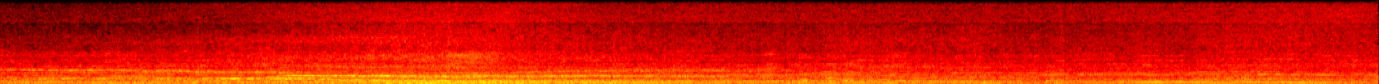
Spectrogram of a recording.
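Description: The Tron Lightcycle Run ride train at Magic Kingdom passes by with a loud, sweeping rush and a rising whine, over park crowd noise and faint voices.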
